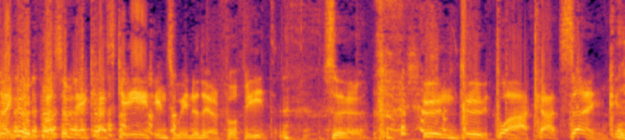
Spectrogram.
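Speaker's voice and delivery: put-on French accent, counting in French. Counting out five cards at the table, mock French accent. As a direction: play a comic Frenchman. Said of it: "it's still gotta do the French accent".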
